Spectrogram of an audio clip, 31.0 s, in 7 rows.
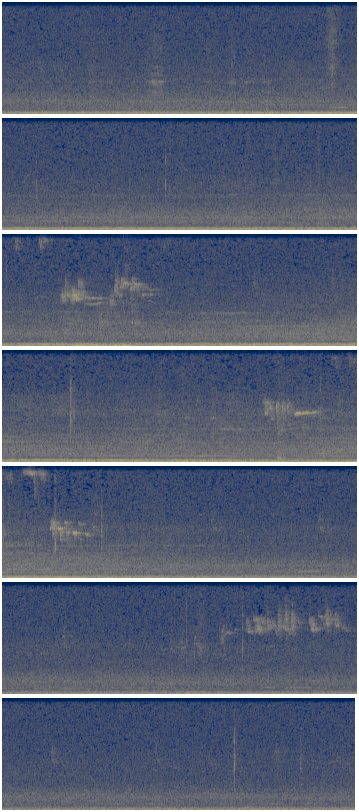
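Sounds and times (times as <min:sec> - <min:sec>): steady low rumble: 0:00.0 - 0:25.0
small birds chirping: 0:06.0 - 0:11.1, 0:13.0 - 0:19.2, 0:22.8 - 0:27.4.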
